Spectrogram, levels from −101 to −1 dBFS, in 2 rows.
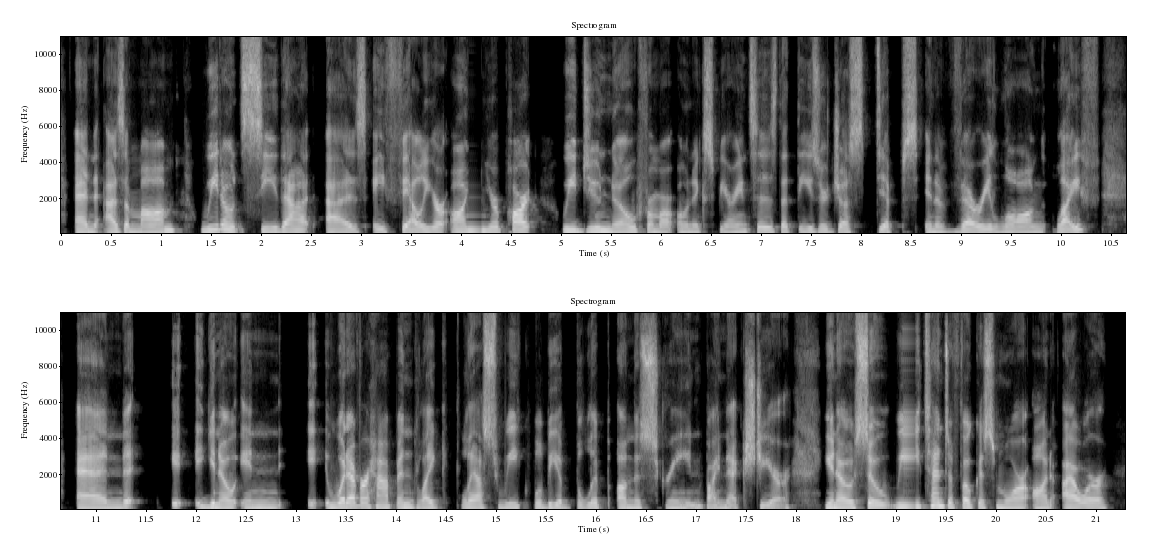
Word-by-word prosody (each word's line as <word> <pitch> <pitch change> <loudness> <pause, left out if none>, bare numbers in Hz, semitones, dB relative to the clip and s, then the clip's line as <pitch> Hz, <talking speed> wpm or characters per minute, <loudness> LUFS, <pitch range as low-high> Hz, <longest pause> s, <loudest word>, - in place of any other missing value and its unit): and 175 -2 +3
as 170 +1 +1
a - - +3
mom, 170 +6 +2 0.2
we 215 +4 +2
don't 235 -3 +1
see 195 -2 +1
that 210 +2 +1
as 160 -1 0
a 165 -1 -2
failure 170 +4 0
on 205 +1 +1
your 215 +1 0
part. 225 +1 +4 0.3
We 215 -1 +3
do 200 +3 +1
know 190 0 +2
from 185 -5 -4
our 155 0 -1
own 165 -1 -4
experiences 175 +4 -3
that 160 -3 -5
these 170 +2 -5
are 170 - -2
just 160 0 -3
dips 160 -1 -2
in 170 -2 -2
a 160 - -3
very 160 +1 0
long 155 0 -2
life, 165 - 0 0.4
and 165 -1 +4
it - - +1 0.3
it 390 +1 -1
you 205 -1 +2
know, 180 -1 +3
in 175 -2 -2 0.3
it 175 - -4
whatever 230 +3 +5
happened, 205 -3 0
like, 170 -1 -2
last 190 +1 +1
week 190 +3 -2
will 185 - -1
be 180 0 -1
a - - +1
blip 180 +6 -5
on 180 -1 +2
the 170 - -2
screen 160 -4 -2
by 130 - -3
next 160 - -1
year. - - -3 0.3
You 195 -3 +5
know, 175 -1 +5
so 175 +2 +5
we 210 +4 +1
tend 235 +2 +4
to 220 - +2
focus 190 -3 +1
more 175 0 +1
on 160 -1 0
our 155 0 +3
175 Hz, 175 wpm, -24 LUFS, 165-200 Hz, 0.4 s, whatever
